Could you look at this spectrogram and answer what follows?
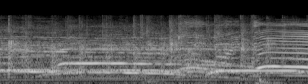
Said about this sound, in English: So hey everybody, clap your hands wildly.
